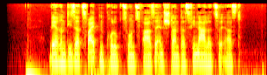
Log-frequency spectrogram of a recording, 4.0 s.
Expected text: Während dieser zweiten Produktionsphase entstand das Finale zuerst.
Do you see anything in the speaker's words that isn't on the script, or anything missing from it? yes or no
no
